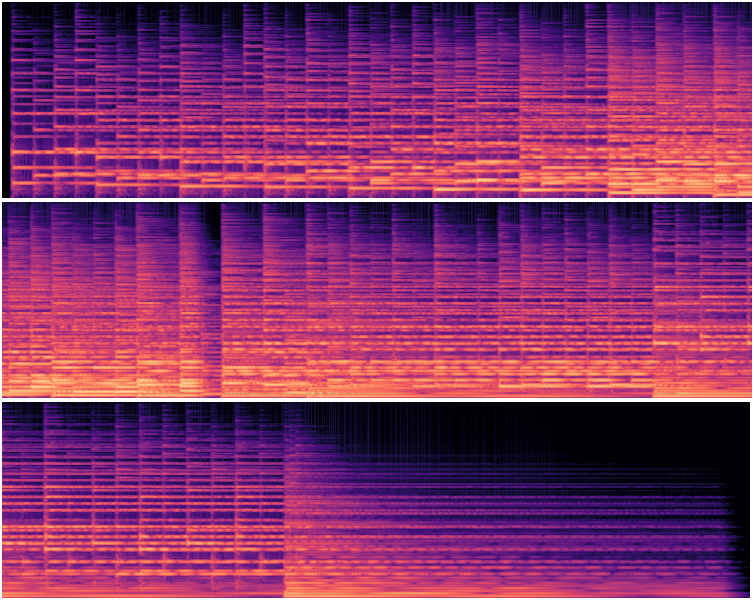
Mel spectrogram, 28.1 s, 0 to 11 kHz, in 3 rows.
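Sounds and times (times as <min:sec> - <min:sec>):
Korg Triton-Rack layered synth piano: 0:00.1 - 0:27.8.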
